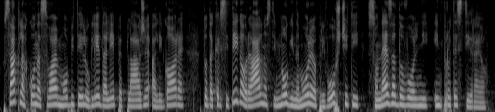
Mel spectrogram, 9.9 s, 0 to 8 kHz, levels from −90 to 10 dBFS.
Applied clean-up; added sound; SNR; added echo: none; none; none; none.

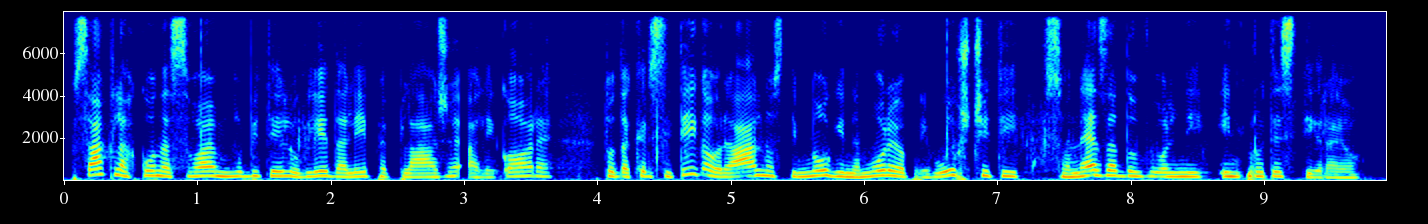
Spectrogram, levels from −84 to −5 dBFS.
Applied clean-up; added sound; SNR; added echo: neural diffusion model UNIVERSE++.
